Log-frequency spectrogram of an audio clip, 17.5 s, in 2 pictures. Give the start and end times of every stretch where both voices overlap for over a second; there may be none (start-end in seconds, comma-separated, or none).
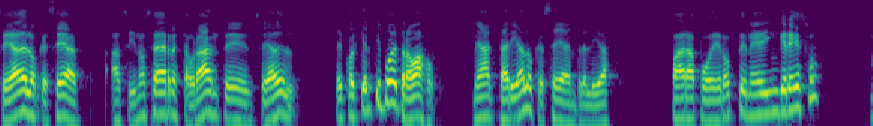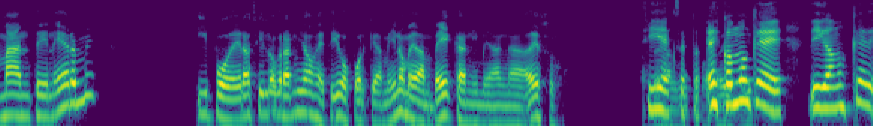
15.1-16.4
